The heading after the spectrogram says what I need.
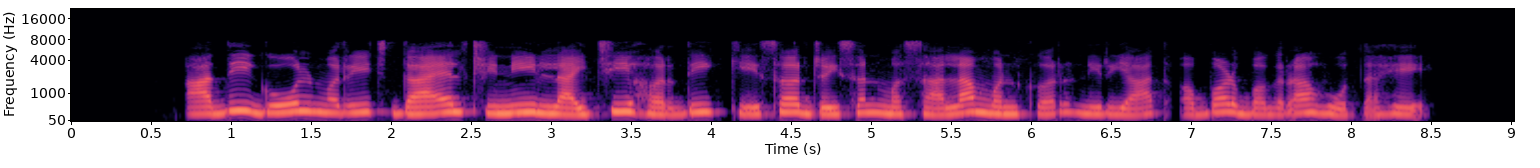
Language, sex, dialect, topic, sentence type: Chhattisgarhi, female, Northern/Bhandar, agriculture, statement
